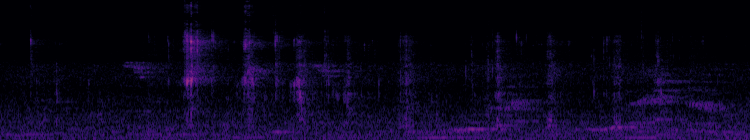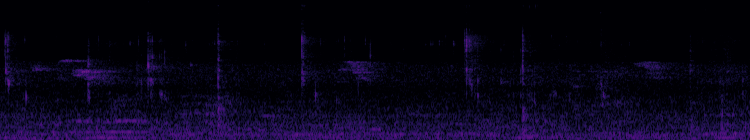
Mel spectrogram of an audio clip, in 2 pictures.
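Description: Close-up eating sounds: a person chewing a mouthful of watery panta bhat (rice soaked in water) and eaten by hand, with scattered wet mouth clicks and smacks, the sharpest about two seconds in.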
